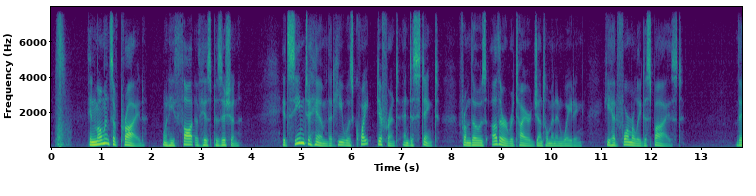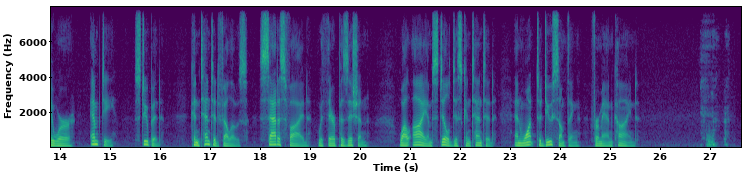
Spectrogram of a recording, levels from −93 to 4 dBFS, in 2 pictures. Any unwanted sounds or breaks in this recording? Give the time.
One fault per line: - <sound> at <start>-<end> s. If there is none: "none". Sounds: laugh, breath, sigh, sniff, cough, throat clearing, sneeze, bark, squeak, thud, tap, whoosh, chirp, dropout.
- whoosh at 0.1-0.4 s
- laugh at 26.8-27.4 s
